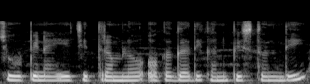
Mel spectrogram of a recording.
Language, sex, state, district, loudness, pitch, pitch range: Telugu, female, Telangana, Mahabubabad, -16 LUFS, 185 Hz, 185-195 Hz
